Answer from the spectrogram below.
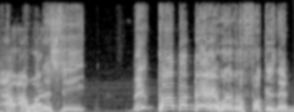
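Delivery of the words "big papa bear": mocking nickname. Real, not acted.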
